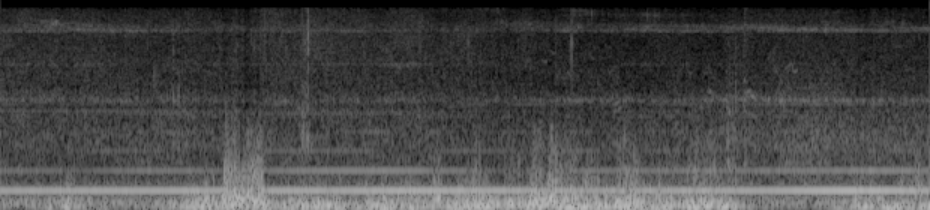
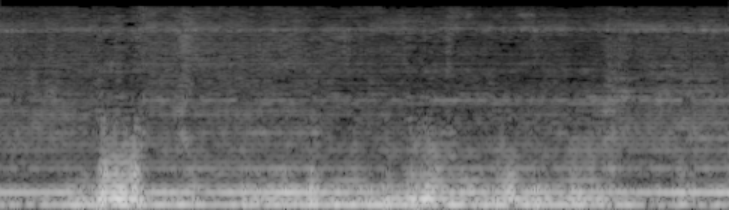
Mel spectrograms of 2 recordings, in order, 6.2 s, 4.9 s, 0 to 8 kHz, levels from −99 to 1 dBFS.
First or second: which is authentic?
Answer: first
